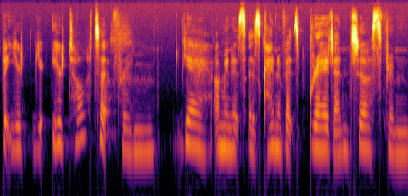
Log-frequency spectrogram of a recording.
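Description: A woman with a Scottish accent talks at a fairly quick pace with fairly even intonation. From Scotland. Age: 40s. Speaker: writer. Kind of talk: roundtable discussion.

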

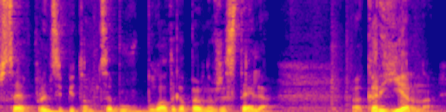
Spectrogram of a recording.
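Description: A man talks very fast at a medium pitch, varying it in an ordinary way, while noticeable background noise carries on behind him. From Kyiv, Ukraine. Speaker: podcast host. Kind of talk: casual monologue.

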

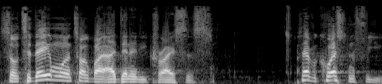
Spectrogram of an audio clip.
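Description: The voice carries an American accent. Its pitch swings very widely. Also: man. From Florida, raised from childhood; early years in Brooklyn, West Indian parents. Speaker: pastor. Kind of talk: sermon.

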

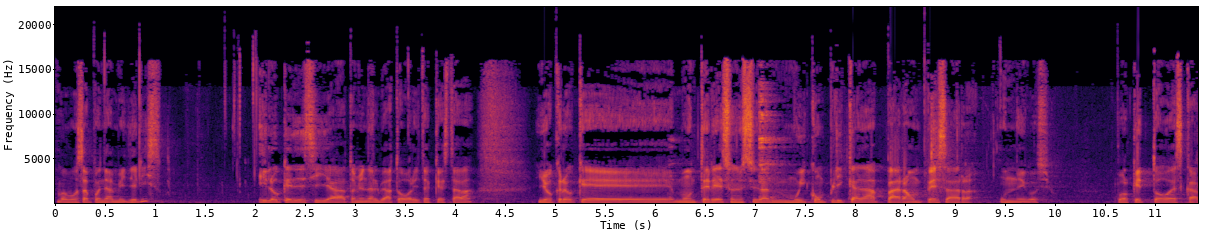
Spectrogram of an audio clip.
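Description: With a French accent, a man speaks at a moderate pace in a fairly high pitch and fairly even intonation, over noticeable background noise. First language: French (speaking Spanish). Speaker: pastry chef. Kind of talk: interview.

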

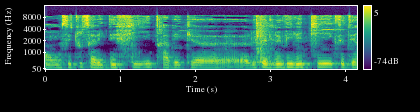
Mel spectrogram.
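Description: A woman speaks very slowly in a very deep, low pitch, with a dark, mellow tone and monotone, flat intonation. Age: 30s. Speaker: pediatric nurse. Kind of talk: interview.

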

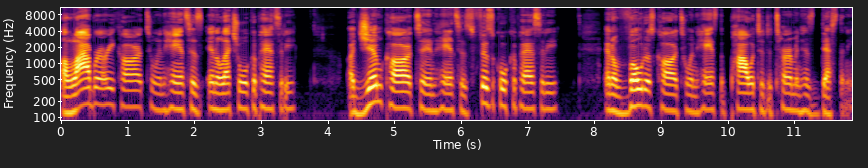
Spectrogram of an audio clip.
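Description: A man with an American accent speaks in a normal speaking voice at a moderate pace, his pitch fairly high and his intonation fairly even, with big swings in loudness on a dry, close, echo-free, very clean recording over a silent background. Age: 30s. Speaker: interviewee sharing personal perspective. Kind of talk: prepared personal statement.

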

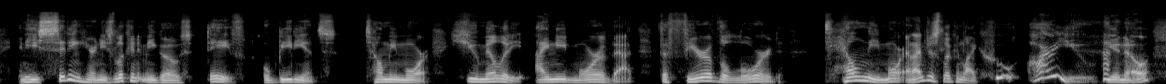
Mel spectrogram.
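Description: An ordinary speaking voice from a man with an American accent, medium pitch, lively intonation and very even loudness, moderate pace, quiet background. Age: 60s. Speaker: ministry founder and author. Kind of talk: interview.

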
